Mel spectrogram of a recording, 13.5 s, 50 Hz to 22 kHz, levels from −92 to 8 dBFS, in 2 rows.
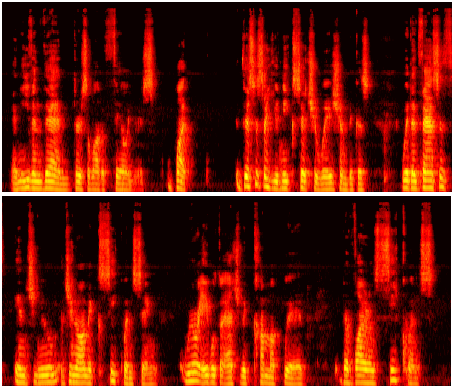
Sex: male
